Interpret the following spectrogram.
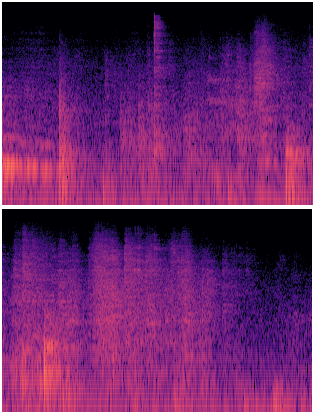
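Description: Quiet handling noise as players settle at a grand piano: soft rustling and a few light knocks, with no music yet.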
